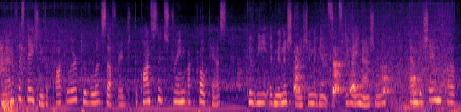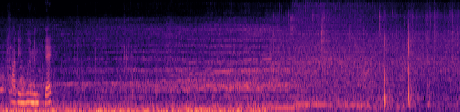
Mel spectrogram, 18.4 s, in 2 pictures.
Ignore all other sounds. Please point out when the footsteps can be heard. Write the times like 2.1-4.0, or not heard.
not heard.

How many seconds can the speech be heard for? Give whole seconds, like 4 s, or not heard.
10 s.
